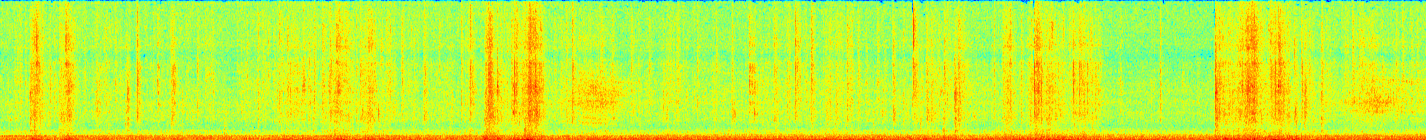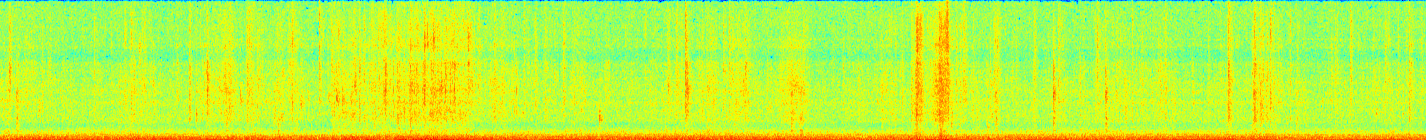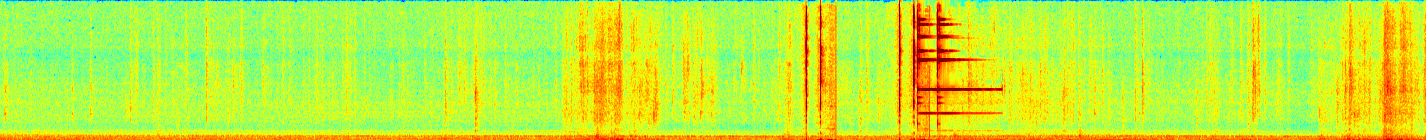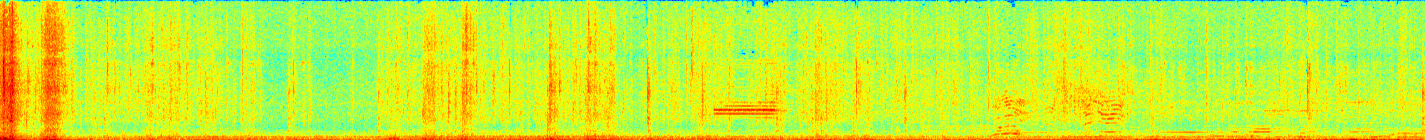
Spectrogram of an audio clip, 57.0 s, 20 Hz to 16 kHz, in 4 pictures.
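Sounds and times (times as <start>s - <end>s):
car engine and road noise: 0.0s - 57.0s
button click: 36.6s - 36.9s, 37.5s - 38.6s
short bell-like chime: 37.5s - 38.6s.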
